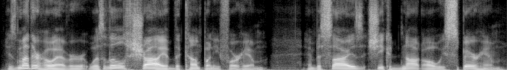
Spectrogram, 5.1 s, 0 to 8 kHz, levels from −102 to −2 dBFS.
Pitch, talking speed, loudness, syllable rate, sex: 115 Hz, 235 wpm, -18 LUFS, 6.6 syllables/s, male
